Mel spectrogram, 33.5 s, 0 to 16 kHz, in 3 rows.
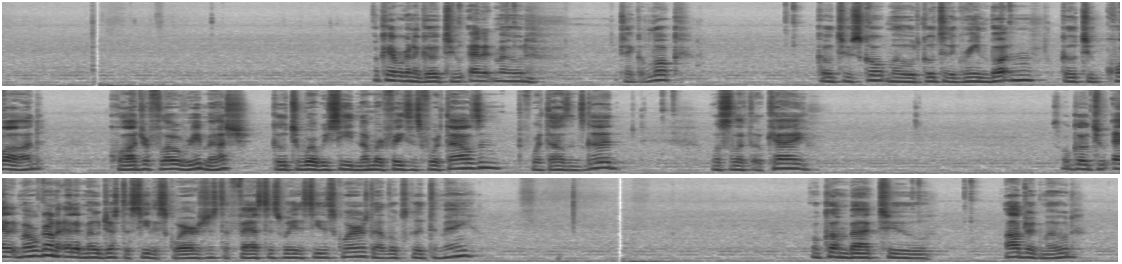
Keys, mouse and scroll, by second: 0.9 Insert, 4.5 click, 4.6 click, 5.1 click, 5.1 click, 5.6 middle click, 7.9 click, 7.9 click, 8.6 click, 8.7 click, 10.0 click, 10.1 click, 11.1 click, 11.2 click, 12.5 click, 12.7 click, 17.9 click, 17.9 click, 22.1 click, 22.2 click, 22.8 click, 22.8 click, 23.3 middle click, 24.4 middle click, 28.5 Insert, 31.5 click, 31.6 click, 32.0 click, 32.1 click.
